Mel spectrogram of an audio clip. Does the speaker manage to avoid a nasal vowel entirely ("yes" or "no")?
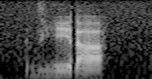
yes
